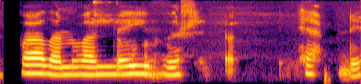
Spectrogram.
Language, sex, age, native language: Icelandic, female, 7, Icelandic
